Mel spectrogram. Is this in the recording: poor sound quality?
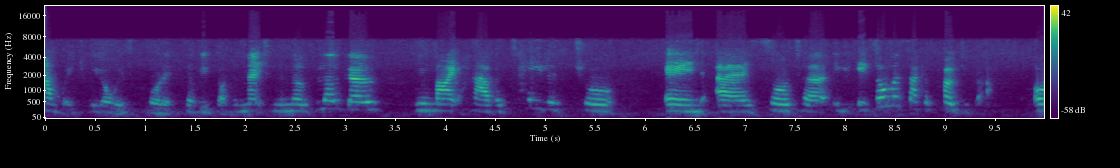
yes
